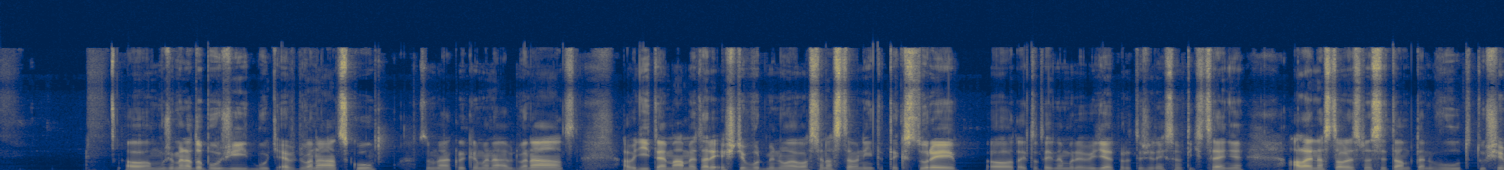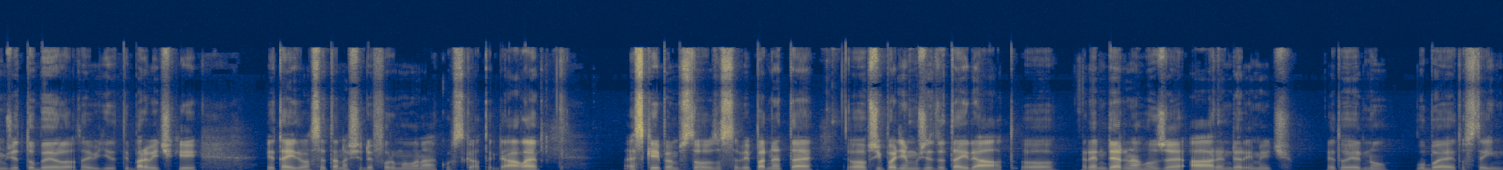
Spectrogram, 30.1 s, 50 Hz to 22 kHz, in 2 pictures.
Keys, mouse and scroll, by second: 20.5 Escape, 23.3 click, 24.1 click.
